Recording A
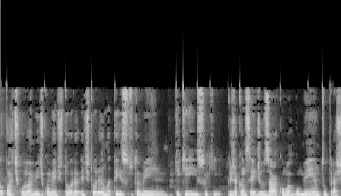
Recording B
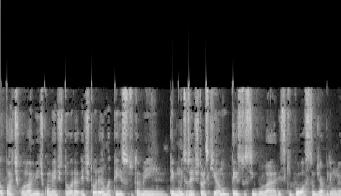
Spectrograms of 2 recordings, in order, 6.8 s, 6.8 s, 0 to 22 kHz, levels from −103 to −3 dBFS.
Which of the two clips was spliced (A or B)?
A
